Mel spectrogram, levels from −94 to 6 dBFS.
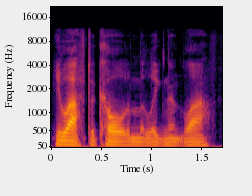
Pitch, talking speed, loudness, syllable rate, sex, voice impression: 95 Hz, 245 wpm, -20 LUFS, 6.3 syllables/s, male, masculine, adult-like, slightly refreshing, sincere, slightly unique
